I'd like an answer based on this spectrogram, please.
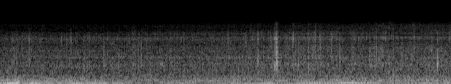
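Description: A car driving in slowly at low speed: a low engine rumble under crackling tyre noise, with a thump at the start and a couple of sharp clicks.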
